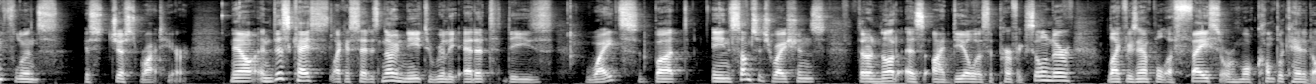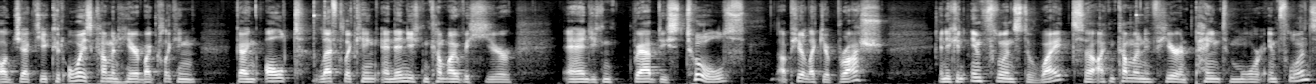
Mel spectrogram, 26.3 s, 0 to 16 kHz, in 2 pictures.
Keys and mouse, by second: 5.7 middle click, 16.3 alt+click, 16.7 middle click, 23.9 middle click, 24.6-26.3 drag.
